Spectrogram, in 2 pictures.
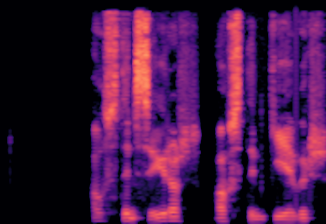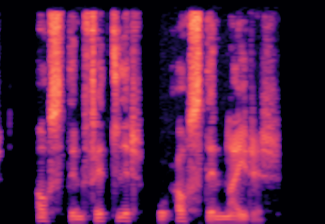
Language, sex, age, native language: Icelandic, male, 17, Icelandic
